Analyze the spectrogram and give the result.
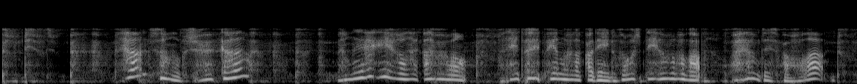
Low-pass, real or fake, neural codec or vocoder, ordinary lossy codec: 5.4 kHz; fake; autoencoder, 44.1 kHz, a latent of 192 numbers a frame, MeloTTS; none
